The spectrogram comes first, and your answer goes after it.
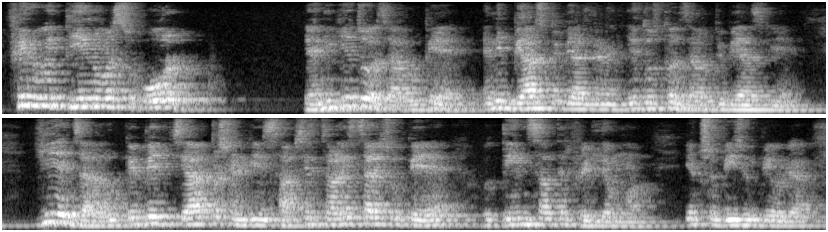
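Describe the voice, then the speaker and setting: A man's voice: a little high, dark tone. A man teaching a math lesson step by step, often addressing the class as friends. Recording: very echoey room, mic at a distance.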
